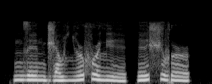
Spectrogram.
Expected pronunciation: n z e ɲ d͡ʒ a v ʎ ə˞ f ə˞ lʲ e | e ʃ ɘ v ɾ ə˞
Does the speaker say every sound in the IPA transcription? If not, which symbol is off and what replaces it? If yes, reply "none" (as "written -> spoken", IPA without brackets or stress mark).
ɲ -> n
